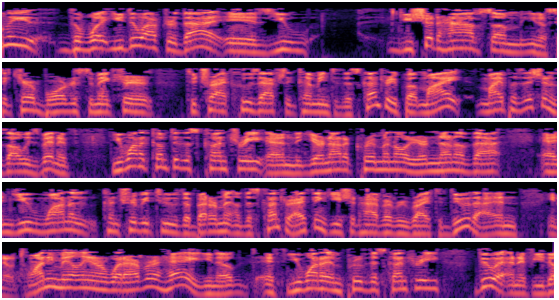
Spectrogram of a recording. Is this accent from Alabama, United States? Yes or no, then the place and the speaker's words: no; Anaheim, California, United States; born there; first language Spanish; English is a second language; The first language I spoke until about 6 years old, and I was born in Anaheim here, was Spanish. And now I speak, you know, relatively good English and relatively good Spanish.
